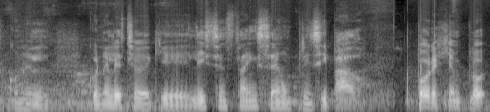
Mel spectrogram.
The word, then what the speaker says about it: Liechtenstein: Miren, aquí está, no se dice Liechtenstein, ni Liechtenstein, ni Liechtenstein, como lo he dicho yo, sino que Liechtenstein.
